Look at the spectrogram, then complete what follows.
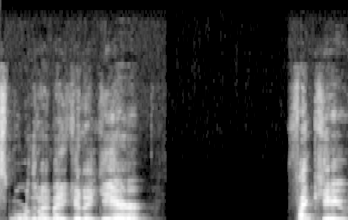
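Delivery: very high, trembling, quivering, frightened voice. Voicing a frightened halfling thanking a player for gold: frightened quivering halfling. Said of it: "quivering and carrying away from you".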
